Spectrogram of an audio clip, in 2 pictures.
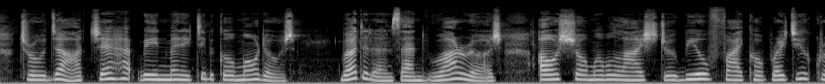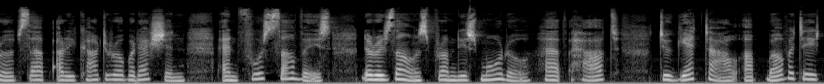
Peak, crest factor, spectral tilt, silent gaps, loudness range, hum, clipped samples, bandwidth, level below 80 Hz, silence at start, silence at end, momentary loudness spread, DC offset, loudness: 0 dBFS; 20 dB; -3 dB/octave; none; 3 LU; none; under 0.1%; 15.5 kHz; -46 dBFS; 0 s; 0.05 s; 9 LU; 4%; -18 LUFS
